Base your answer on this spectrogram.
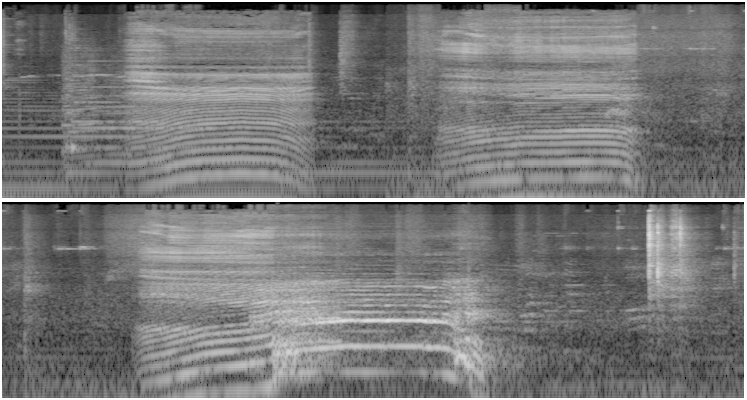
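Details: Real cows mooing. Three long, deep moos, each about two seconds, swell and fade in turn. The third is louder and ends in a higher, strained bellow. Faint music plays underneath.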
